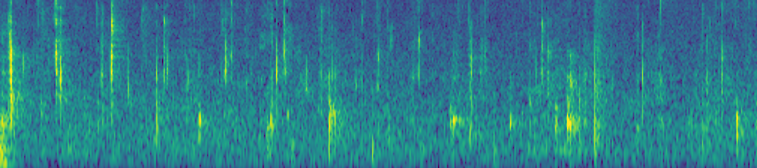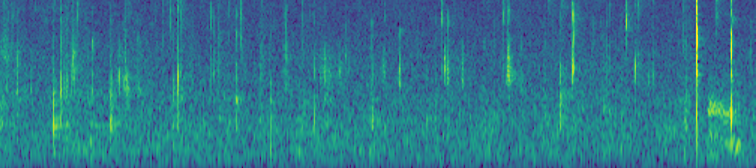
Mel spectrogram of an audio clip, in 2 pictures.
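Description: A corgi puppy chews its food, making quick crunchy clicks and smacking sounds indoors.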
